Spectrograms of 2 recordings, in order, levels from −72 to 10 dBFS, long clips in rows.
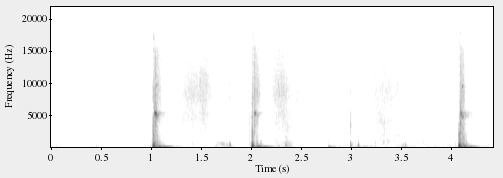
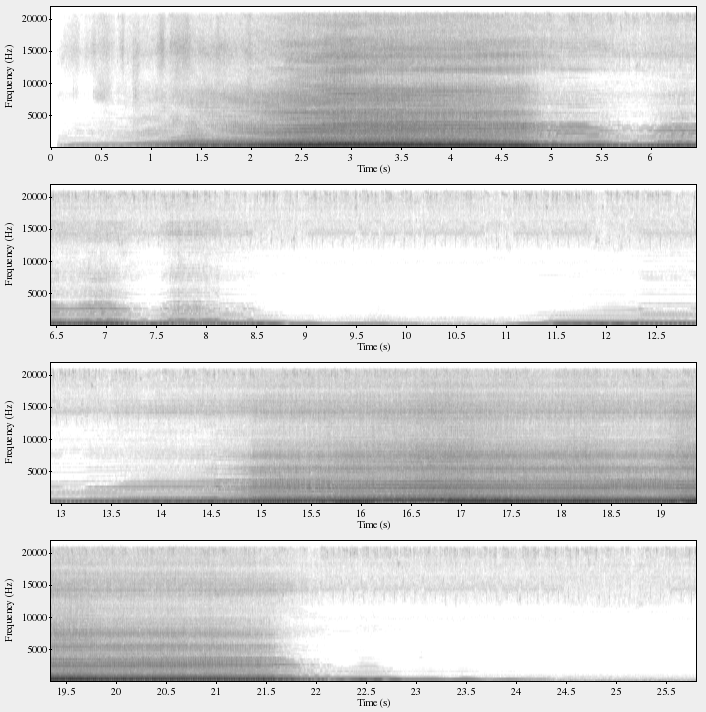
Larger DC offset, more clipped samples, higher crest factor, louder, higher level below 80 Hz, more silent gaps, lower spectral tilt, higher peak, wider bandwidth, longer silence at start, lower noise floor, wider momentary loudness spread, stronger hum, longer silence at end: neither; neither; first, 26 dB vs 16 dB; second, -36 LUFS vs -19 LUFS; first, -46 dBFS vs -70 dBFS; first, 2.53-2.77 s vs none; first, -4.5 dB/octave vs -1 dB/octave; second, -16 dBFS vs -4 dBFS; second, 16 kHz vs over 20 kHz; first, 1 s vs 0.4 s; first, -71 dBFS vs -49 dBFS; first, 24 LU vs 20 LU; neither; second, 0.15 s vs 1.8 s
